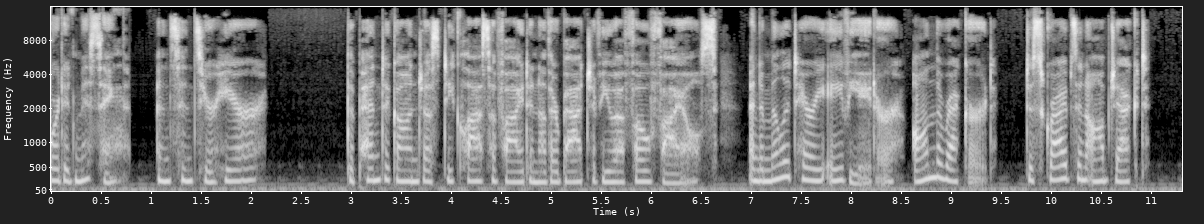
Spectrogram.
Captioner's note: whispers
